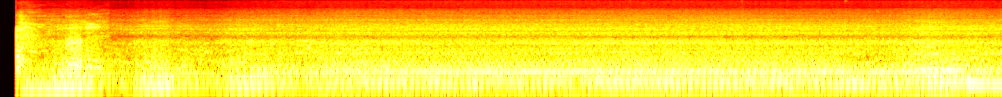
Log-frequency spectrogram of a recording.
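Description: Army truck's engine running steadily at a constant pitch, with people's voices over it in the first second or so.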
